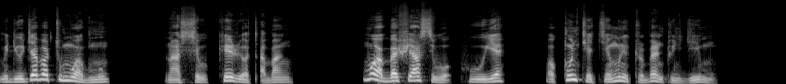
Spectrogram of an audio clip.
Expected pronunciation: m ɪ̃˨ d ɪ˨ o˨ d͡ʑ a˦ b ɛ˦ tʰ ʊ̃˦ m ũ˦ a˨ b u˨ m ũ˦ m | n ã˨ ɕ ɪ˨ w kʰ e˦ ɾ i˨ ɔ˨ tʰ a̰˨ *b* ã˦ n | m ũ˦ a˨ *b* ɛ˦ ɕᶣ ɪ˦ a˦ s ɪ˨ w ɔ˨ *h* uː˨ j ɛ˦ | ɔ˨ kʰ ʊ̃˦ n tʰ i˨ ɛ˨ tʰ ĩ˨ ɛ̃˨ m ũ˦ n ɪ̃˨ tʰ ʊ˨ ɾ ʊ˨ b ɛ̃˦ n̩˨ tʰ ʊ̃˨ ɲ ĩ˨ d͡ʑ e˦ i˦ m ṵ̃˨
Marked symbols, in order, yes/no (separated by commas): yes, yes, yes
